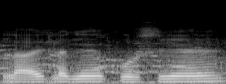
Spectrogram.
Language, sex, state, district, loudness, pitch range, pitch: Hindi, male, Uttar Pradesh, Lucknow, -14 LUFS, 90-130 Hz, 125 Hz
